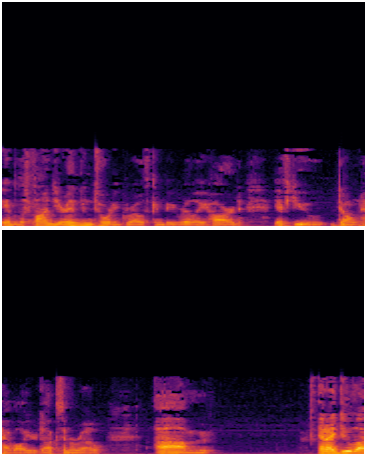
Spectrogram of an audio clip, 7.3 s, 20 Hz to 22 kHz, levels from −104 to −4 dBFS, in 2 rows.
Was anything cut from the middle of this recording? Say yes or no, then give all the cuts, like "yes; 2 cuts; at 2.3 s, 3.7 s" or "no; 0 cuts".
no; 0 cuts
